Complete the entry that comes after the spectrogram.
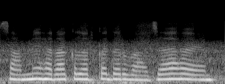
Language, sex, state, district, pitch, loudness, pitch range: Hindi, female, Uttar Pradesh, Lucknow, 240 Hz, -12 LUFS, 230-245 Hz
